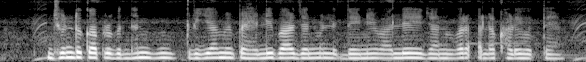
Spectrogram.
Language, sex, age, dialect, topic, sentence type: Hindi, female, 18-24, Awadhi Bundeli, agriculture, statement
